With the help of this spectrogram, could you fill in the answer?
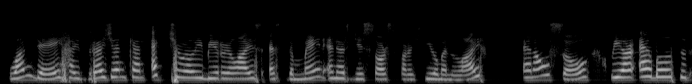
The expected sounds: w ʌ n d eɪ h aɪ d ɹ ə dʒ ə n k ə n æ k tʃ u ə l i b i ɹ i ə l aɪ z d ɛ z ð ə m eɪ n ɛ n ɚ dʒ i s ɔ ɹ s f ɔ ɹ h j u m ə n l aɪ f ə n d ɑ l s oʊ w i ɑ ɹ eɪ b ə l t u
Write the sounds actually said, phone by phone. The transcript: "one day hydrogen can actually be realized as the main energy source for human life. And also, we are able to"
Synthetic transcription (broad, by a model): w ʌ n d eɪ h aɪ d ɹ ə dʒ ə n k ə n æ k tʃ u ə l i b i ɹ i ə l aɪ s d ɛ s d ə m eɪ n ɛ n ɚ dʒ i s ɔ ɹ s f ɔ ɹ h j u m ə n l aɪ f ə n ɑ l s oʊ w i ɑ ɹ eɪ b ə l t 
